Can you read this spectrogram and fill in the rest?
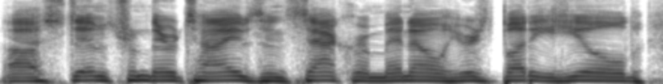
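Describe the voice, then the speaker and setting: A male sports reporter delivers a scripted radio update in a mid-pitched voice. The sound is close and dry, as from a studio mic. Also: steady tone, normal speed, fairly bright tone, clean tone, no echo.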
